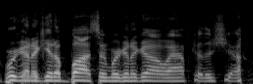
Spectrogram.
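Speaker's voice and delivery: craving audience. Acted. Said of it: "looking at me like".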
